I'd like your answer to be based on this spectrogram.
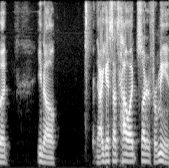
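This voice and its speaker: Recorded very cleanly against a silent background, a man with an ordinary speaking voice and an American accent talks at a fairly quick pace with ordinary pitch variation. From San Jose, California. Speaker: youth nonprofit director. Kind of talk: casual chat.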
